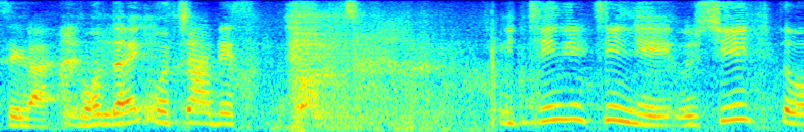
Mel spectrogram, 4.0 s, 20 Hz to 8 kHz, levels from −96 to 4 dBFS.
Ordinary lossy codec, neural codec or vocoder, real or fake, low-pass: none; codec, 16 kHz, 0.8 kbps, ZipCodec; fake; none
